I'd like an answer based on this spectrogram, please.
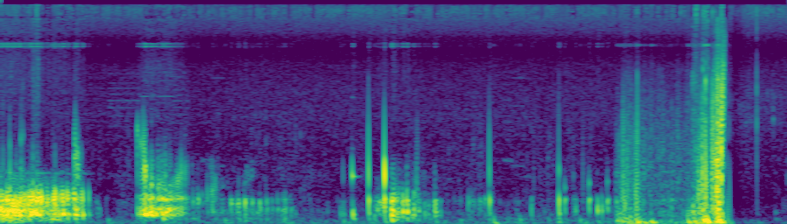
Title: Stomach noises while I have a cold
